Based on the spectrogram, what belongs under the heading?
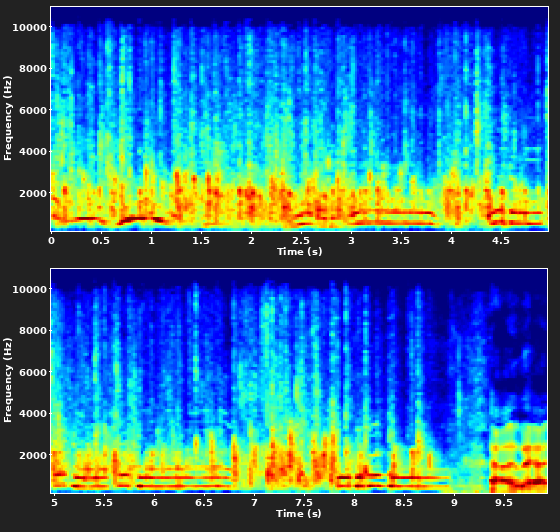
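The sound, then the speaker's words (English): An audience at Meltdown on Sunset applauds steadily at the end of a live campaign chapter, dense clapping while a few voices call out and cheer over it, the applause holding strong throughout. “Yeah, applause.”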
